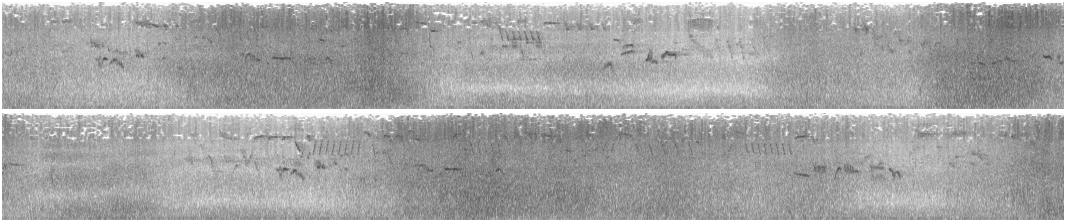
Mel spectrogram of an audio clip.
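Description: Nature ambience: scattered short bird chirps over a rushing noise that swells and fades in slow surges about every eight to ten seconds.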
